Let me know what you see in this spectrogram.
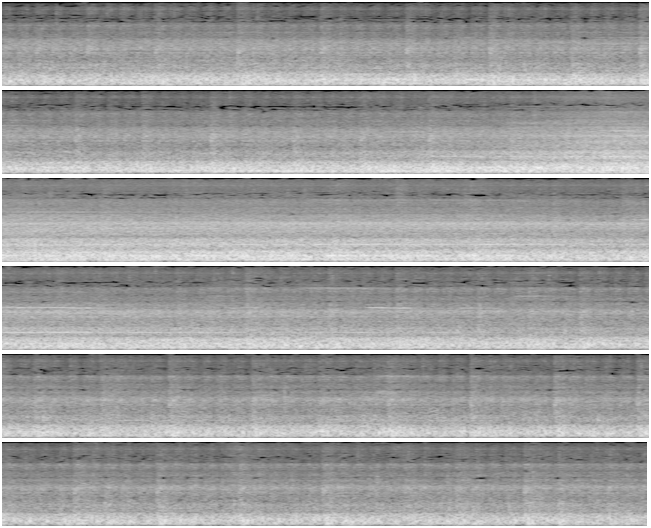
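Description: Indian Railways passenger train passing slowly, its electric locomotive and then its coaches rolling by with a steady rumble of wheels on rails. The rumble swells about eight seconds in, with some thin high tones over it until about sixteen seconds in.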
